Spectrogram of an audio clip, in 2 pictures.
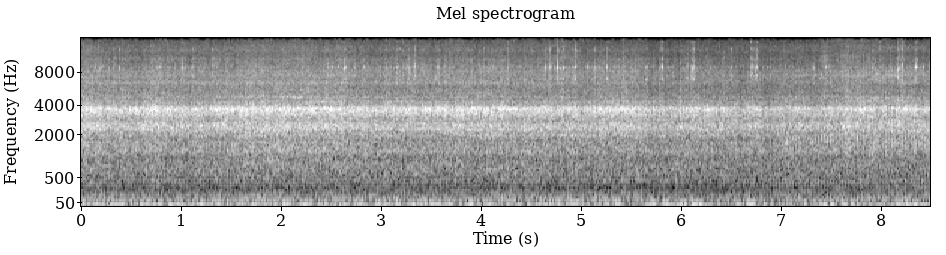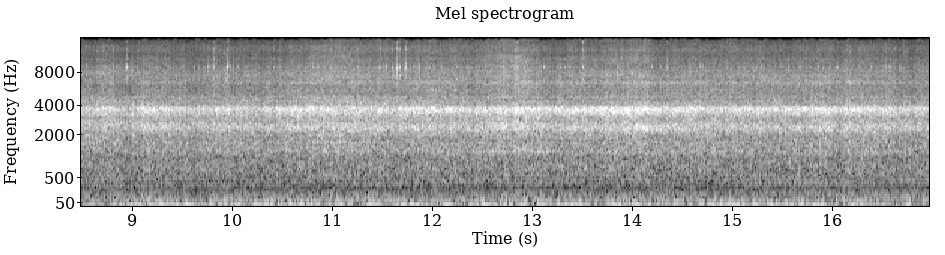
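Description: Motorcycle riding at speed, about 108 km/h: a steady rush of wind over the microphone with the engine's drone underneath.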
